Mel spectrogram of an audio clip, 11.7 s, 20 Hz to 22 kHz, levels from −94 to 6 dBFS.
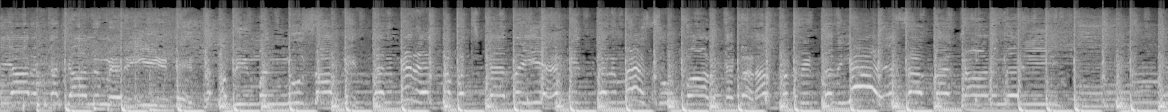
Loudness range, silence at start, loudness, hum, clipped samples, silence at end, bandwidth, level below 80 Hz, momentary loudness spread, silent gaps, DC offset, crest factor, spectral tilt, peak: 0 LU; 0 s; -9 LUFS; none; 0.6%; 0 s; 17 kHz; -14 dBFS; 3 LU; none; under 0.1%; 8 dB; -4.5 dB/octave; 0 dBFS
